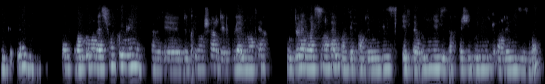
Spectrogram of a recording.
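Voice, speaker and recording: A woman delivers a medical presentation in a lowish, hoarse voice, raspy and breathy as if nearly lost. The sound is roomy and somewhat dull. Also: flat delivery, a little fast, faint music behind. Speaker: child psychiatrist presenting at a conference. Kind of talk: conference presentation. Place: conference room. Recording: echoey, distant, dull hall microphone.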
